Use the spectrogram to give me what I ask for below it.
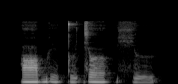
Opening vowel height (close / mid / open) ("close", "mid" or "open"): open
